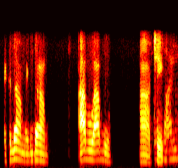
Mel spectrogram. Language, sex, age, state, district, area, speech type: Maithili, male, 18-30, Bihar, Samastipur, urban, conversation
